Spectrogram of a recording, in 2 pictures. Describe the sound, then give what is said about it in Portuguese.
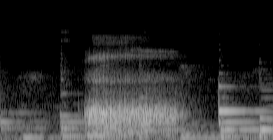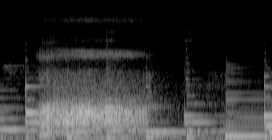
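A voice imitates a grandmother's loud snoring: two long, rasping snores, each followed by a shorter voiced breath, in a slow, steady rhythm. “Em cima de uma avó roncando.”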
